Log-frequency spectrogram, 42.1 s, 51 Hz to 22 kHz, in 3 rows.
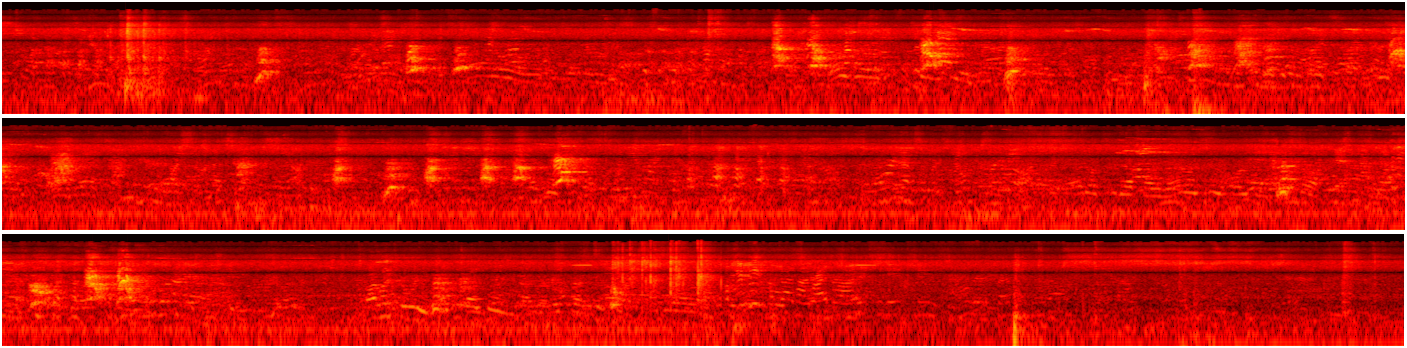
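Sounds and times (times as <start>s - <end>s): dog barking: 2.5s - 2.9s, 4.0s - 4.8s, 7.7s - 8.4s, 9.2s - 10.4s, 11.6s - 12.8s, 13.9s - 14.8s, 17.3s - 19.9s, 28.3s - 29.6s.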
